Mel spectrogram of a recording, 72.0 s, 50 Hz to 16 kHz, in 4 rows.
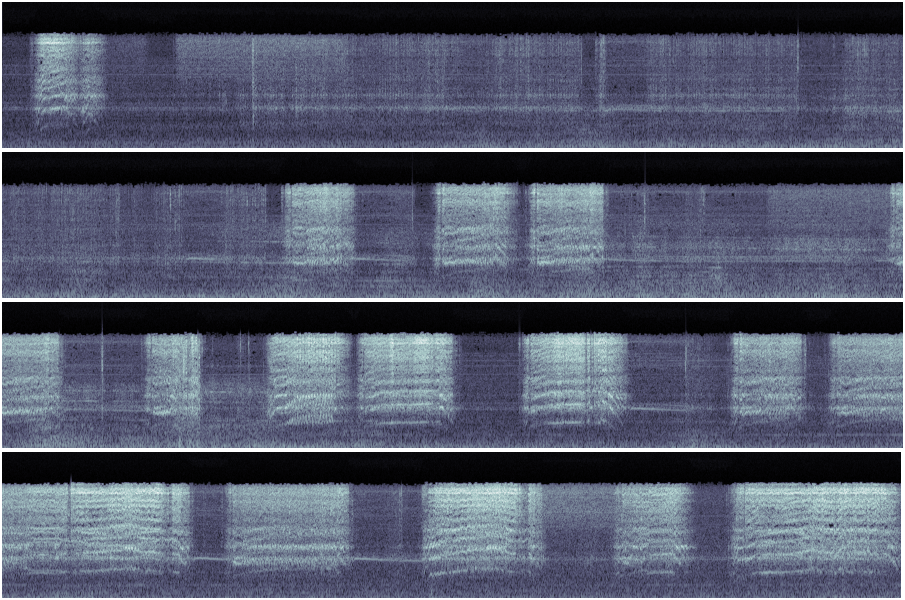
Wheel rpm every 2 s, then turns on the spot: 40, 10, 10, 20, 20, 10, 20, 20, 10, 20, 10, 30, 70, 70, 90, 20, 0, 10, 80, 50, 40, 110, 80, 90, 30, 60, 100, 160, 140, 90, 80, 90, 70, 90, 80, 150.
4-22 30-32 48-50 64-66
